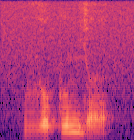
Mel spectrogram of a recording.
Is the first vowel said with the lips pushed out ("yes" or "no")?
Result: yes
